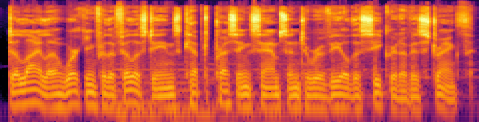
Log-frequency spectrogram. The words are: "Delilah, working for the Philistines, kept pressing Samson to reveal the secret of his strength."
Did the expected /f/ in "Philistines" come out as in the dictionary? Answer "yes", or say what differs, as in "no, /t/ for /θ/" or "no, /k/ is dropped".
yes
